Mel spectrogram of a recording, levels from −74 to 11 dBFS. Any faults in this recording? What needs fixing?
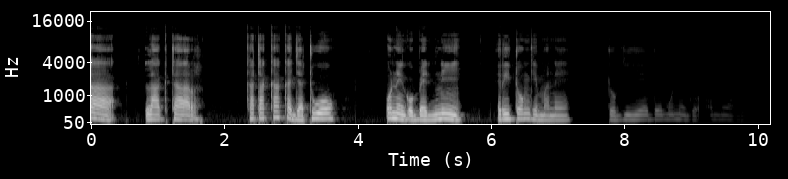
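The fade-out stage requantises without dither, to a resolution that fits a 12-bit word length, causing truncation distortion on a fade from 6.11 s to 10.2 s. The tail turns gritty, worst from 8.24 s, as the waveform collapses into coarse steps. Keep fades at a higher bit depth and apply dither whenever the signal is reduced to a shorter word length.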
